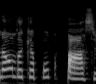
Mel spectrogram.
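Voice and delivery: speaking through crying. Recounting breaking down while working on a client, the speaker retells speaking while crying.

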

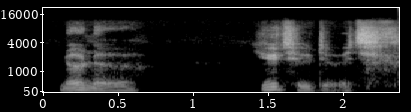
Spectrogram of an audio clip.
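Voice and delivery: low, groggy grumbling voice. Imitating a cartoon dad who sounds hungover: low hungover Daddy Pig voice. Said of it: "his voice sounds really low, ... sounds like he's hungover".

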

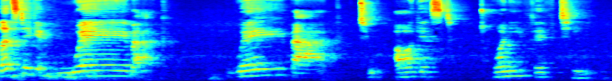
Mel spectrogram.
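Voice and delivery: slow, unhurried documentary narrator voice. Opening a story about the past with a put-on narrator voice, a hint of Morgan Freeman. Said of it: "I'm really liking that narrator voice".

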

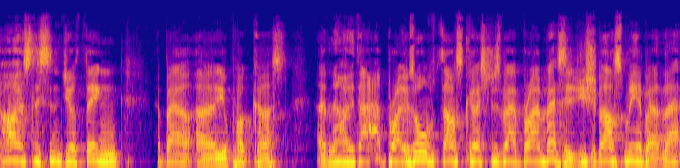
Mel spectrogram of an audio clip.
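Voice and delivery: ordinary delivery

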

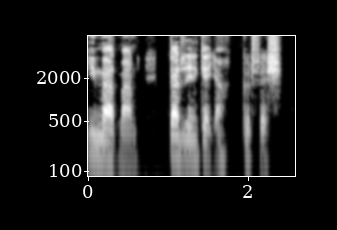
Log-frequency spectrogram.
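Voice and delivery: ordinary talk

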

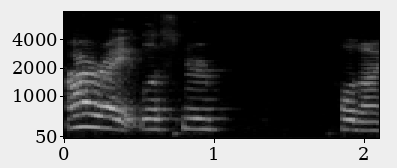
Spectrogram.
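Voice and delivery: speaking while chewing, mouth full. Host telling the listener to hold on, talking with mouth full. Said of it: "I got a granola bar in my mouth".

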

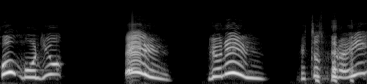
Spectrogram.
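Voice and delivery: very high, loud, swooping cartoon voice. Imagining Mickey Mouse looking for the listener and calling out, Mickey Mouse voice. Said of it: "con voz de Mickey Mouse y todo".

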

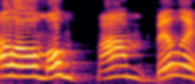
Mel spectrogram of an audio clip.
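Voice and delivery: put-on loud, high little-boy voice, calling out. Showing the voice of Billy, the boy character the speaker played; Billy voice. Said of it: "And this was my voice".

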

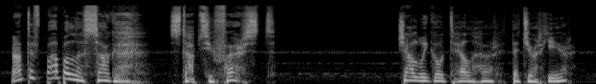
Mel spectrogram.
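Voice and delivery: amused, laughter held just under the words. The coven's central witch answers a would-be king, witch almost laughing. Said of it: "You approach this central witch that doesn't seem to be taking anything from you. She seems to be almost laughing at you at first, / She seems to be almost laughing at you at first".

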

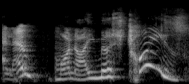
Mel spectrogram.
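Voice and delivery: goofy cartoonish voice, loud, hammy, swinging pitch. The speaker demonstrates a series of weird voices, Cheese's voice. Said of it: "this is Cheese's voice".

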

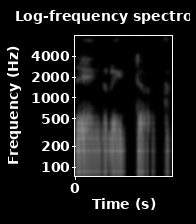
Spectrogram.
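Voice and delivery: put-on Russian accent, breathy and hushed. Saying a beer's name as a joke: Drago voice. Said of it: "a Russian accent, like Drago from Rocky Four".

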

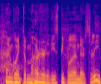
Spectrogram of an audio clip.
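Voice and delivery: put-on Spanish accent, murder hornet voice. Voicing a murder hornet that sneaked inside: Spanish-accented murder hornet voice.

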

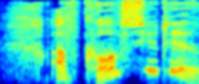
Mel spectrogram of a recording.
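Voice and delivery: chirpy, very high, cheerful voice. Narrator reading Bob's reply to another character, in a cheerful tone. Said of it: "Bob said in a cheerful tone".

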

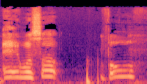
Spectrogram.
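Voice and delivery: very high-pitched, full-energy voice. Doing a high energy George Lopez impression for the other speaker: George Lopez impression. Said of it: "I'll be George Lopez instead".

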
